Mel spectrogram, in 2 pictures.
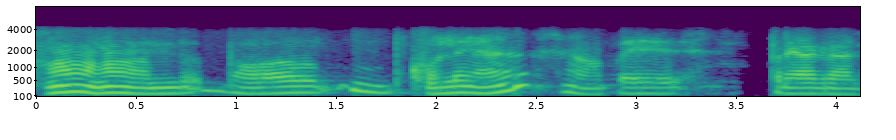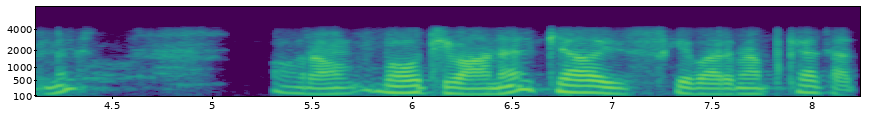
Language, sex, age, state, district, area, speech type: Hindi, male, 18-30, Uttar Pradesh, Azamgarh, rural, conversation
